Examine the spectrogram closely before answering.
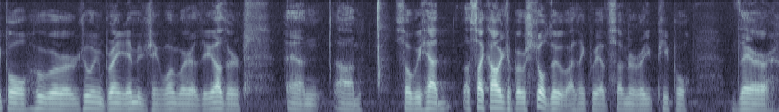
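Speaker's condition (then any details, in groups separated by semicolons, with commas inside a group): Tongue cancer surgery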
